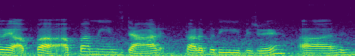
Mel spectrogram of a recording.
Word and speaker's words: Thalapathy: Talapati is a title that Makkal, the people, have given him for the work he's done. And so it's spelled Thalapathy space Vijay. And I say that Talapati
